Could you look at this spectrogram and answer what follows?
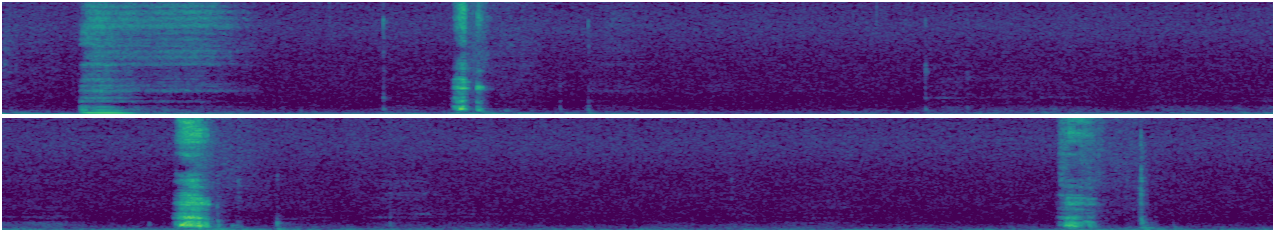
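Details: Hiccups after drinking a beer in the car after work: four sharp, brief hiccups spaced a few seconds apart in a quiet car.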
